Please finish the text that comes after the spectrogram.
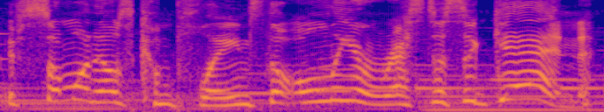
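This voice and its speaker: A woman playing an anxious, excitable young gang member in a video game. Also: sits high, moderate pace, music in the background.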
